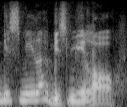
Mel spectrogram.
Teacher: apabila lafadz Allah didahului oleh huruf yang berharakat di bawah kasrah mengucapkannya tipis sehingga tidak sampai memenuhi mulut ketika mengucapkannya · Mengucapkannya tipis sehingga suara yang keluar bukan lagi O tapi A. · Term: tarqiq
